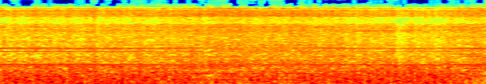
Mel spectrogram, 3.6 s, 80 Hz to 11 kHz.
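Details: 2008 Honda CR-V with AC not working despite added refrigerant, after replacement of the cooling fan with a TYC unit: steady even whoosh of air with constant motor hum, no ticking, rubbing or wobble; new fan runs normally.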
